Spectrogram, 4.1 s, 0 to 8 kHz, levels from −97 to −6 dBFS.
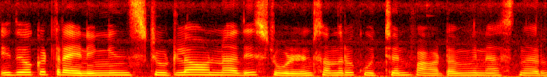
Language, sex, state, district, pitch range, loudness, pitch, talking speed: Telugu, female, Telangana, Nalgonda, 220-245 Hz, -31 LUFS, 230 Hz, 160 wpm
